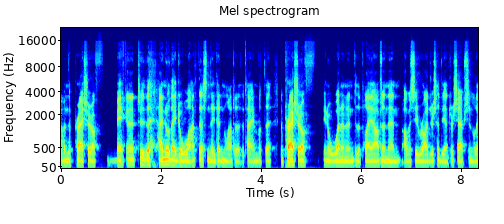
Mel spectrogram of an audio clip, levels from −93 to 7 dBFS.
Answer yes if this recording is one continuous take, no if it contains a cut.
no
